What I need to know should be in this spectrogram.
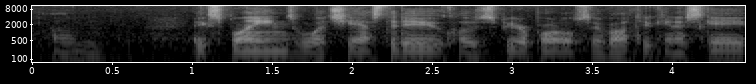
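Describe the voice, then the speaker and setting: His voice is very deep and low. This man talks at a fairly quick pace. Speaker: video reviewer. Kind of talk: casual video review. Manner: fast; animated.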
